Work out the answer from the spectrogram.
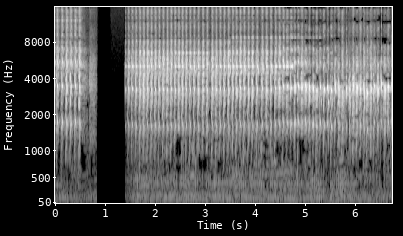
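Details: Common flameback (pelatuk bawang), kept as a tutor bird for songbird competitions: a brief rattle, a half-second gap, then a long sustained fast trill of sharp high notes that grows louder and steadier.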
